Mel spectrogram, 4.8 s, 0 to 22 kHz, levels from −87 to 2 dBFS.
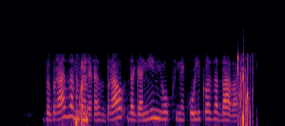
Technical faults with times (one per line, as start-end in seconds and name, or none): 0.00-4.76 GSM full-rate codec
1.26-1.52 GSM bit errors
3.96-4.30 GSM bit errors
